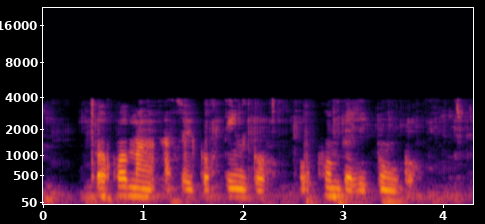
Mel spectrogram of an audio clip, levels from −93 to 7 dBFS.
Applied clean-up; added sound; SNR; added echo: classical method WPE with log-MMSE.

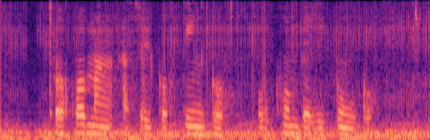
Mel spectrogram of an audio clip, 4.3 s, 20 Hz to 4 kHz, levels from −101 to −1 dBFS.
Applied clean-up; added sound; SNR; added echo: none; Liquid; 2 dB; reverberation time 2.5 s.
